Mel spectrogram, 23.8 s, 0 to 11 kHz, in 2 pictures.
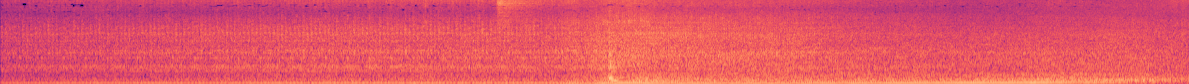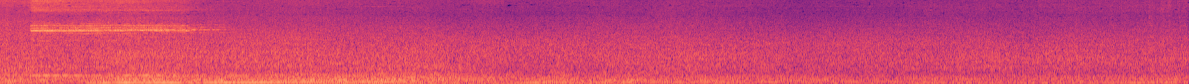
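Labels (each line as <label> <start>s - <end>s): The monotone sound of a truck engine running. 0.0s - 5.4s
An abrupt release of air as brakes adjust air pressure. 4.9s - 5.5s
A truck drives away, fading into the distance. 5.5s - 23.8s
A horn emits a high-pitched sound. 12.1s - 14.1s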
